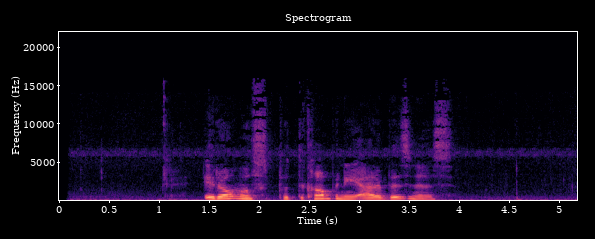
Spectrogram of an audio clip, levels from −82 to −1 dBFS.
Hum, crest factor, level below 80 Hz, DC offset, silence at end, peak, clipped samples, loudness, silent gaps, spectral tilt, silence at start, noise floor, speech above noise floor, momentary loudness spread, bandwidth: none; 18 dB; -66 dBFS; under 0.1%; 0.55 s; -10 dBFS; under 0.1%; -26 LUFS; none; -6 dB/octave; 1.1 s; -55 dBFS; 30 dB; 13 LU; 16 kHz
